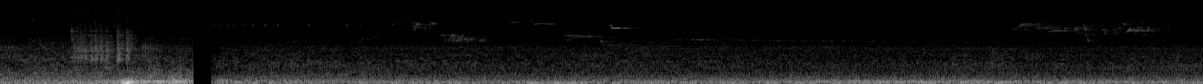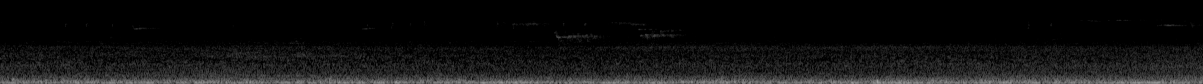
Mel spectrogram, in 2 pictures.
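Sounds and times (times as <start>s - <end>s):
steady low rumble: 0.0s - 2.0s
small birds chirping: 2.2s - 8.2s, 10.1s - 19.1s.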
